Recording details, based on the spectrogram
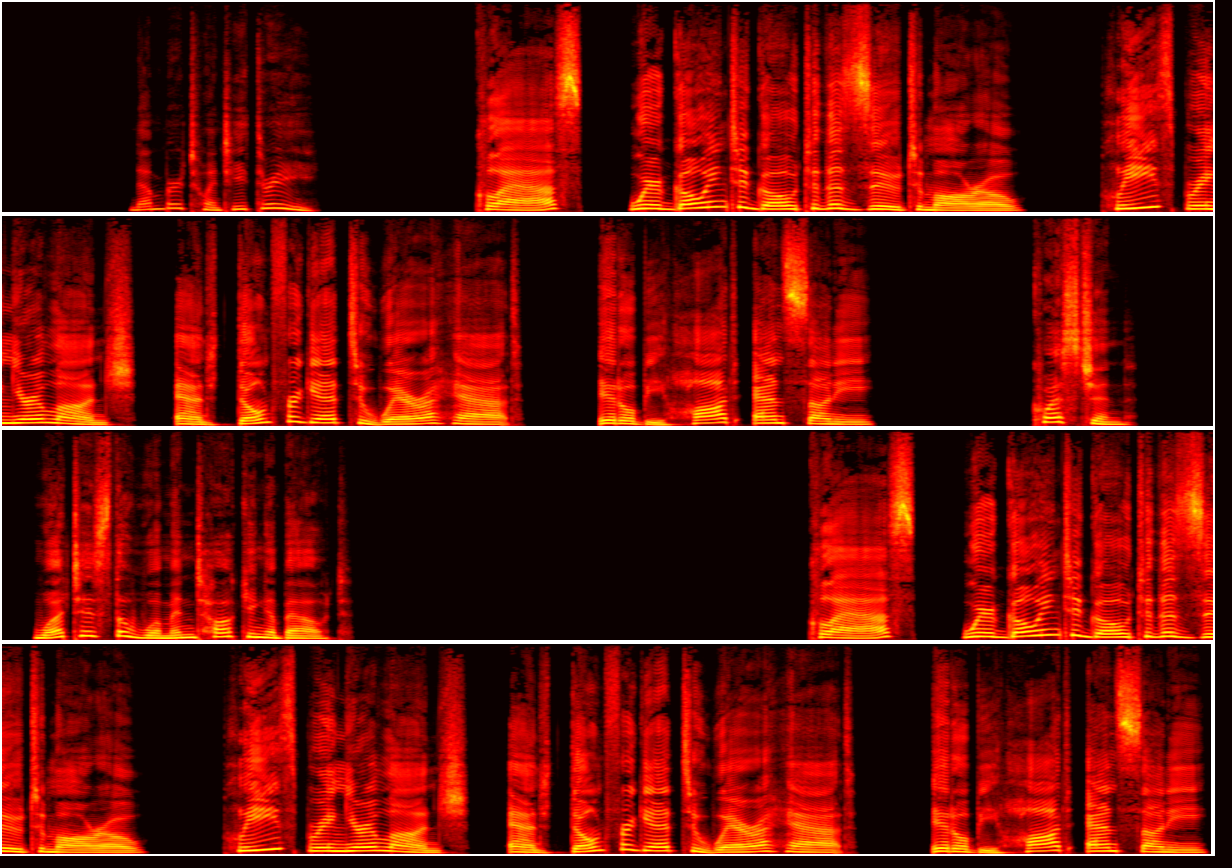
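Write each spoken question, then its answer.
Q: Question. What is the woman talking about?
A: The class trip to the zoo tomorrow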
